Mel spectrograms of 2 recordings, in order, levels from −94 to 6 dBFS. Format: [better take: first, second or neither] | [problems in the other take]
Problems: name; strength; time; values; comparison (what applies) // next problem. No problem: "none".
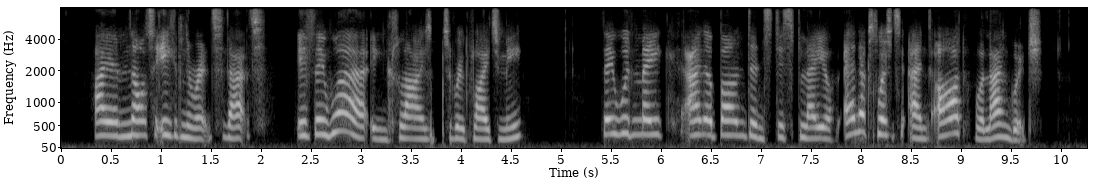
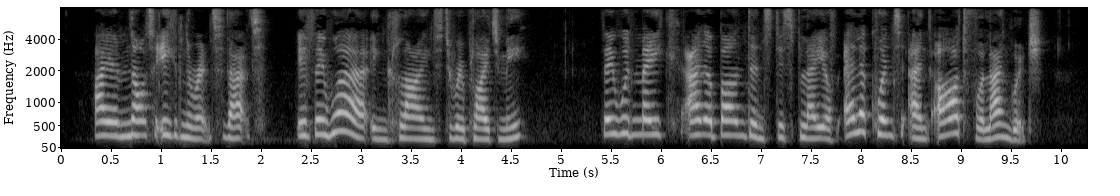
second | noise reduction (neural diffusion model UNIVERSE++)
